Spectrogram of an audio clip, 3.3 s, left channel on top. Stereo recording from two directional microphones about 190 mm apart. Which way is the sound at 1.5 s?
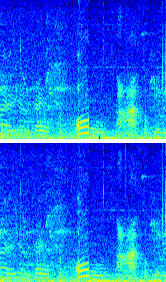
5° right (ahead or behind).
